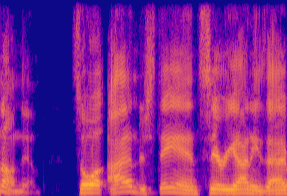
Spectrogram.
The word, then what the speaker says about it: Sirianni: just can't run on them so I understand Sirianni is that I pronounce it yep so I understand siriani this is one of those things you come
